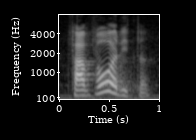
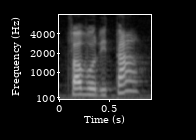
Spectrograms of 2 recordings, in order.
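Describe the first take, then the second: First: The stress is on the third-to-last syllable. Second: The stress is on the last syllable. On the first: "agora nós vamos tentar a antepenúltima" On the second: "a última"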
